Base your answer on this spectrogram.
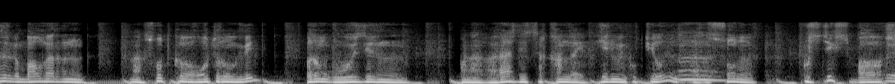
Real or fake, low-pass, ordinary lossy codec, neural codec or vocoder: fake; 7.2 kHz; none; autoencoder, 48 kHz, 32 numbers a frame, DAC-VAE, trained on Japanese speech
